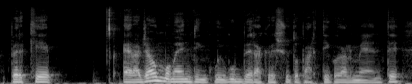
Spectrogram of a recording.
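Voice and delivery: ordinary talk, nothing marked

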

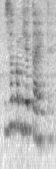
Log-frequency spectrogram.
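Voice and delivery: ordinary delivery

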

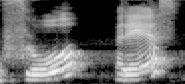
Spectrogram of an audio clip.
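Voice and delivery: "floresta" slowly split as flo, res, ta; syllable by syllable. Shown as a demonstration. Teacher dictates syllables for the notebook, "floresta" split slowly. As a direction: dictate "floresta" in three separated, stretched syllables. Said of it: "você vai colocar as sílabas".

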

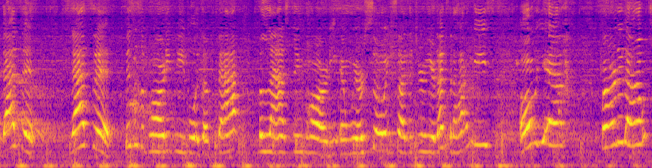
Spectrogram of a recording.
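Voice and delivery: ordinary talk, nothing marked

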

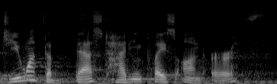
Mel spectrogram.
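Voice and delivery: soft, low, unbothered question; casual offer. Retold or imitated. Grandma offers panicking boy a hiding place, casual. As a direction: offer it quietly, as no emergency. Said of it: "very casually, like this wasn't".

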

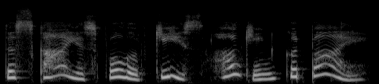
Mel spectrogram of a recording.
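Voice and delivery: high-pitched storybook bug; crying out. A narrator's reading. Ladybug cries news to sleepy Bear, high and calling. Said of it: "cried Ladybug".

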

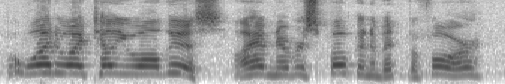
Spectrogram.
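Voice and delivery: high-pitched, agitated gentleman's voice; Carlyle. A narrator's reading. Carlyle confiding in his blind friend, high and animated. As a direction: lift the voice well above the narration.

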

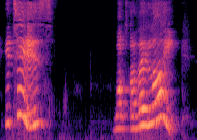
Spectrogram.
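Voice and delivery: high, loud, wide-eyed question; storybook bear's alarmed curiosity; astonished bear. A narrator's reading. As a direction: ask it loudly, voice swooping up. Bear alarmed, asks about beasts.

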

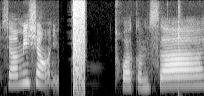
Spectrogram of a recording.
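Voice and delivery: ordinary delivery

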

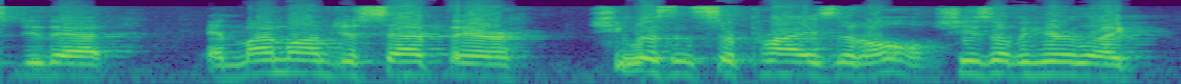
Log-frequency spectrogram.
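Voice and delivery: ordinary talk, nothing marked

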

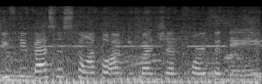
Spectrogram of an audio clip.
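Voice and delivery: muffled speech behind mask; talking with covered mouth; through a face mask. Real, not acted. Seen 2: Surgical mask covers his mouth and nose throughout; reference frames show it pulled to chin.

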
